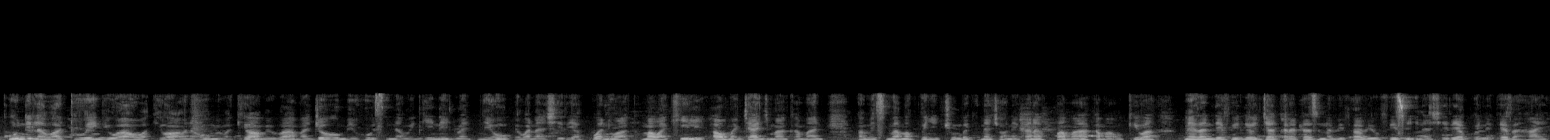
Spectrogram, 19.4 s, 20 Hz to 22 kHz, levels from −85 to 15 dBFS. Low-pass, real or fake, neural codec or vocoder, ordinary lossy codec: 7.2 kHz; real; none; AAC, 48 kbps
